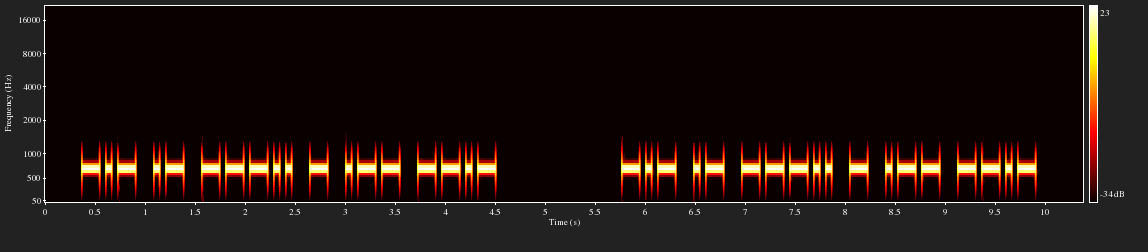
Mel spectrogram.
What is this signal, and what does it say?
Morse code, heard as a keyed tone, about 20 wpm, 700 Hz. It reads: KA8TWQ KA8TWQ
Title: USA Call Signs - 6 Characters - Repeated 3x - 20wpm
